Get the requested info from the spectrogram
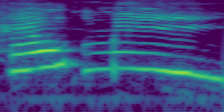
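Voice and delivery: put-on very high-pitched small child's voice. Telling a story in which she, alone in her room, hears a voice, little kid's voice. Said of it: "A little kid's voice".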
